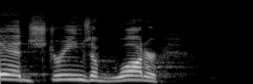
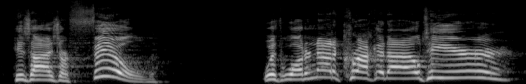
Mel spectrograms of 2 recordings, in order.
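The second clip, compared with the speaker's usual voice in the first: louder, rising preacher's cry about tears; impassioned preaching; 3 semitones higher, 5 dB louder than usual. Acted. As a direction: build the fire toward streams of water. Preaching holy tears, building loud.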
